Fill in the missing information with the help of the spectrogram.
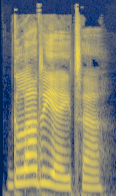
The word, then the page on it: gladiator: [ɡlǽdièitər]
